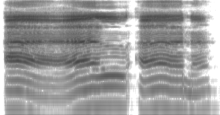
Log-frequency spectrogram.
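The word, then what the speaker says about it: ءَآلْآنَ: A'al ana dibaca al. Nah, al-ana. Al-ana dibaca al-ana. Jadi hamzahnya di sini bukan dibaca a, bukan aa, tapi a. Nah, gitu. Tapi itu namanya hamzah musahhalah. Dia hamzah tapi dibacanya musahhalah, ditashilkan. Nah, dimudahkan cara bacanya. Jadi al-ana.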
